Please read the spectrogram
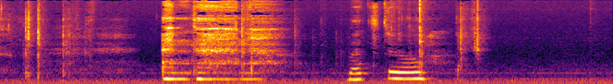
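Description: A woman's voice humming a few short held notes without words, about two and four seconds in. Faint clicks of paper and stickers being handled sit under a steady low background hum.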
